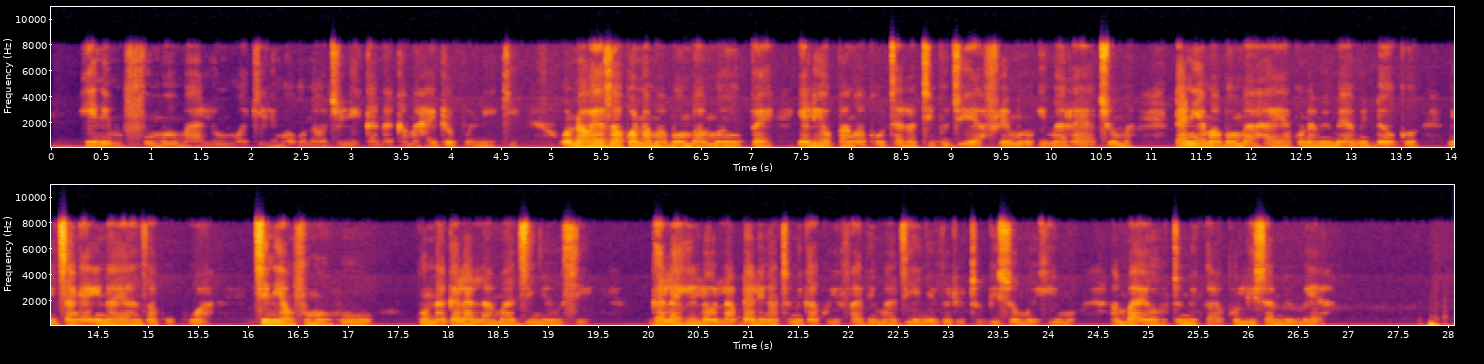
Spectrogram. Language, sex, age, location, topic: Swahili, female, 18-24, Nairobi, agriculture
